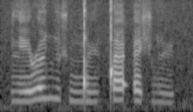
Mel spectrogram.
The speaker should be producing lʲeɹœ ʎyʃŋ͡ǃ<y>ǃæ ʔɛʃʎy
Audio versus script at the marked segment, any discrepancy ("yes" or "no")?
no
